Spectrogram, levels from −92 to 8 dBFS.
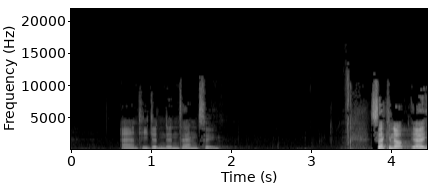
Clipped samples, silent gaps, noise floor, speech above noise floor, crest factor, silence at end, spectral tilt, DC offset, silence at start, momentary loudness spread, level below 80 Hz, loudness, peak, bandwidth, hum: under 0.1%; none; -81 dBFS; 49 dB; 22 dB; 0 s; -4 dB/octave; under 0.1%; 0.65 s; 24 LU; -56 dBFS; -33 LUFS; -14 dBFS; 13 kHz; none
